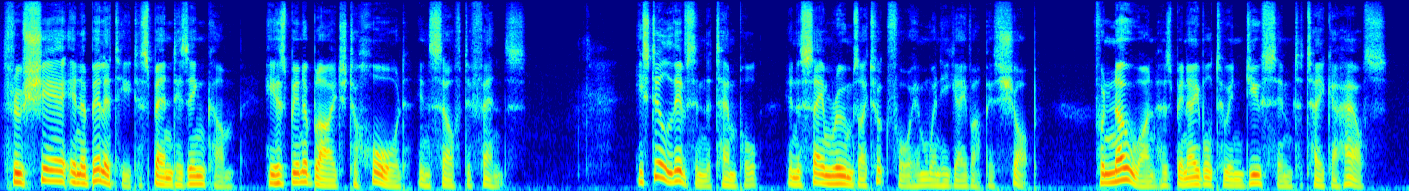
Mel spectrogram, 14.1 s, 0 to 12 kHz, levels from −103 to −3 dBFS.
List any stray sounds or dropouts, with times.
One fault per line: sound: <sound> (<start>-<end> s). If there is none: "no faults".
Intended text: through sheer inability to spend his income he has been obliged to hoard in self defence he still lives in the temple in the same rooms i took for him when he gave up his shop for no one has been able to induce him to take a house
no faults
